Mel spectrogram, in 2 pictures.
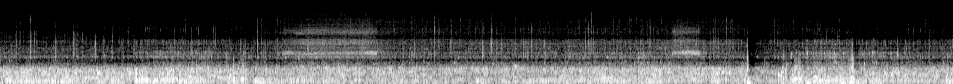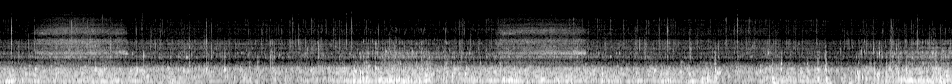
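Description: Underwater sound on a scuba dive: a steady low water rumble, broken about every five to six seconds by the hiss and bubbling of a diver breathing through a scuba regulator.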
